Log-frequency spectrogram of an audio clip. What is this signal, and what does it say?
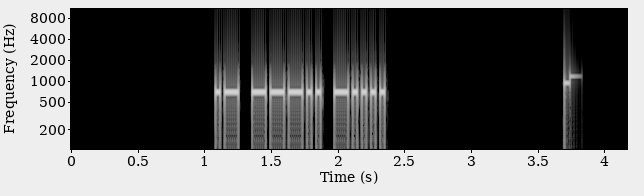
Morse code, heard as a keyed tone, about 34 wpm, 700 Hz. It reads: A86
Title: Common Cut Numbers - 3-Digit 35wpm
